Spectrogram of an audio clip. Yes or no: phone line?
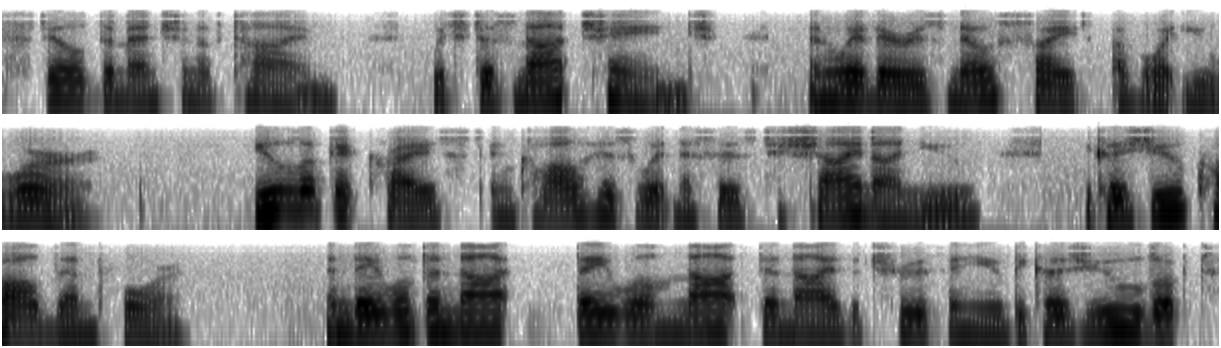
yes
